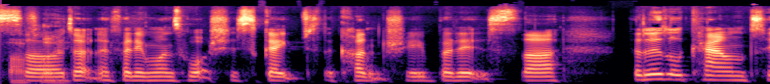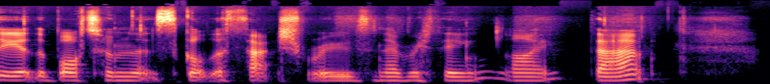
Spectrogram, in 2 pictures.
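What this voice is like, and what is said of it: English accent from Dorset. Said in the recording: “my accent's obviously given me away ... I'm not from Queensland. I'm actually from Dorset in the south coast of England”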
